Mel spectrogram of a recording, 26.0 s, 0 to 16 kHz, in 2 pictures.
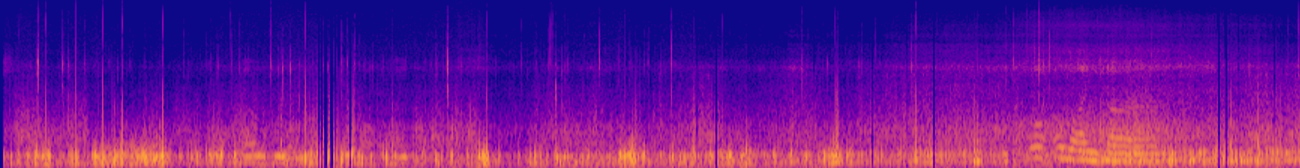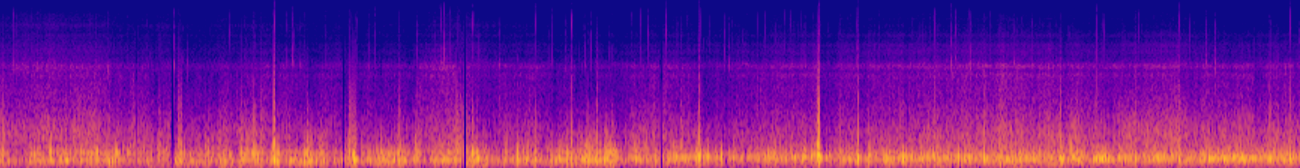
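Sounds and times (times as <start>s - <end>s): sharp ticks and knocks: 0.0s - 8.4s
wind buffeting microphone: 0.0s - 26.0s.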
